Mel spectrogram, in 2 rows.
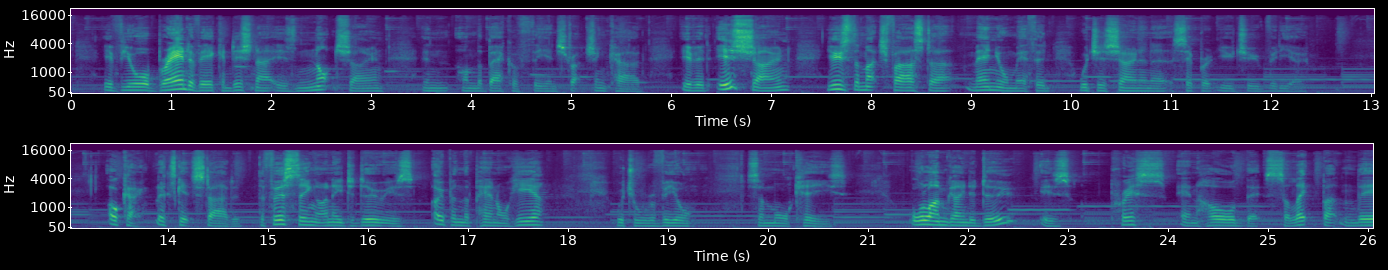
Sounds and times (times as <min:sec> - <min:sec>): Music: 0:00.0 - 0:26.0
Speech: 0:00.4 - 0:12.4, 0:13.4 - 0:17.8, 0:18.5 - 0:20.8, 0:21.4 - 0:26.0.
